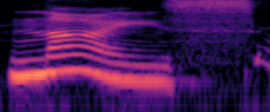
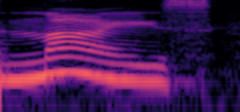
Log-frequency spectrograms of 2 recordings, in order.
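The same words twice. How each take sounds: First: "Nice" said slowly as "nais" with one clear vowel glide; nice pronunciation. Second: "nice" said lower and shorter as "nais"; nice pronunciation. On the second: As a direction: repeat "nice" as a quick low "nais". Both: Shown as a demonstration. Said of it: "olha a pronúncia".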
